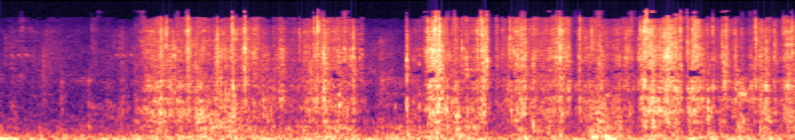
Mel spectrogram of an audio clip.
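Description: Quiet eating sounds: chewing fast food, with soft, irregular crinkling and clicking of paper food packaging starting about a second in.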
